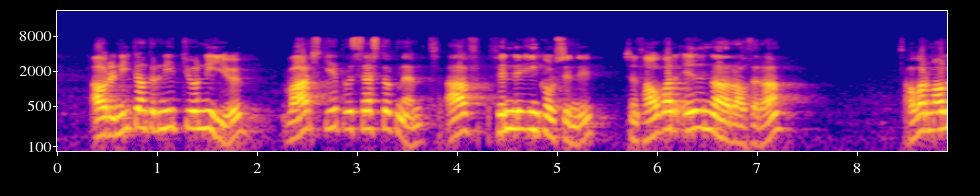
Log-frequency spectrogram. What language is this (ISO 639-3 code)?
isl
